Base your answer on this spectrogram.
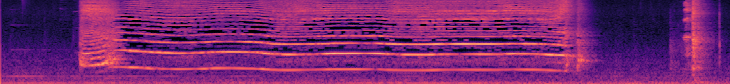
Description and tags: Horribly offensive sound of the plastic sprayer on our hose.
